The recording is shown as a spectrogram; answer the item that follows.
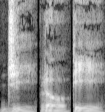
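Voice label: "jiroti", concatenated syllables; Affixing experiment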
